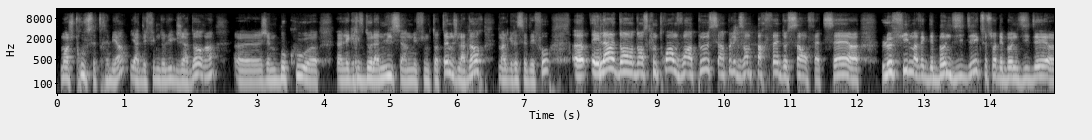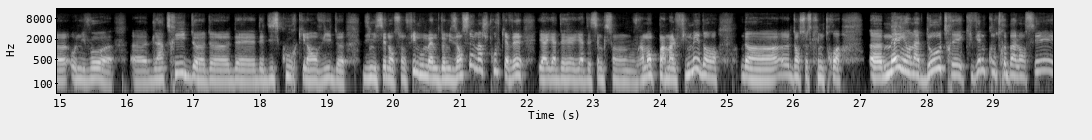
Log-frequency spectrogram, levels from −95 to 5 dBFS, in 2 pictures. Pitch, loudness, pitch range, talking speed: 150 Hz, -22 LUFS, 130-200 Hz, 255 wpm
